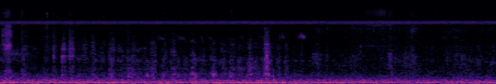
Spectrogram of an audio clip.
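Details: Young German Shepherd puppy breathing in quick, regular panting bursts, soft and breathy, with a steady low background hum and a thin high whine.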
